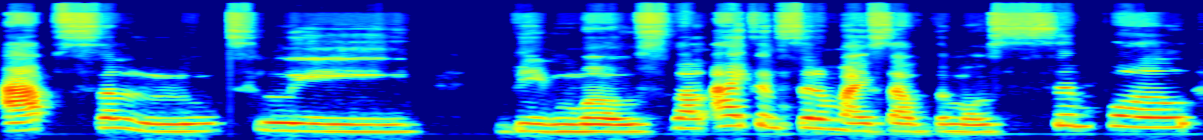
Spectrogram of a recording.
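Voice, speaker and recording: A woman's voice: on the low side, slow, low-quality recording. Upbeat woman on a video call. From Bahamas. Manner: energetic, expressive, listing words in lively runs. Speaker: guest speaker. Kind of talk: upbeat conversational self-introduction.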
